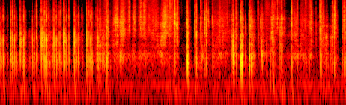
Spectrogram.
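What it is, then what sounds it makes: Plastic egg capsule. Long nails rapidly tap and scratch the sides of a hollow, translucent yellow-green plastic egg capsule, and the egg is then turned to show its rounded end with the seam. The sound is a fast, dense run of dry, bright clicks with no low end, broken by a steadier scratchy rasp midway before the quick tapping resumes.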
